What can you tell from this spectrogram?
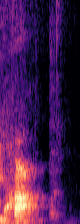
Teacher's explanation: without the silent E at the end, we would just have the short O sound. O would say ah, and the word would be hop.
